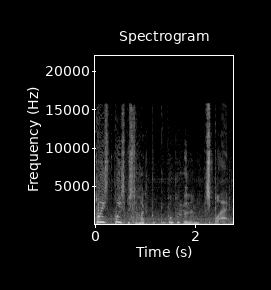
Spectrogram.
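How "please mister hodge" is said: stammering in a much higher pitch. Imagining Piglet being killed in a game, stammering Piglet voice. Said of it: "He would be all stammering".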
